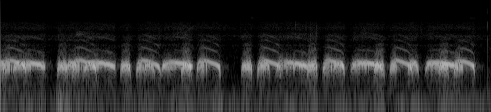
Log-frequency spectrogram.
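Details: Spotted dove, a decoy bird used to lure wild doves, giving a long run of mellow low coos, short rounded notes packed closely with brief pauses, continuing steadily for several seconds with no other sounds.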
